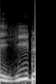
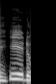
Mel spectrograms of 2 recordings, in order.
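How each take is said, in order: First: हीड with a long "ee" vowel; wrong pronunciation. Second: हेड with an "e" vowel; correct pronunciation. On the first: Teacher showing how "ea" is not read here, हीड with "ee". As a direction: say हीड like English "heed". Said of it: "हीड नहीं होता है". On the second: Teacher correcting the "ea" sound for students, हेड with "e". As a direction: say हेड like English "head", no "ee". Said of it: "हेड होता है". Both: Shown as a demonstration.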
